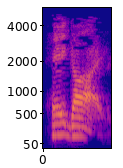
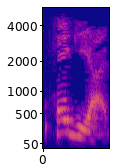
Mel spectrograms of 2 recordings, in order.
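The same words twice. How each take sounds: First: The ending is a single blended vowel sound. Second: The ending has an extra vowel sound added. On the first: The speaker calls it right. "but it's actually just Haggai" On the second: The speaker calls it wrong. "most people say it Haggai"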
